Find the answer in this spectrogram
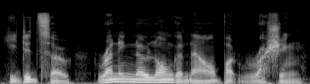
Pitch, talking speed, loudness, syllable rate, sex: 95 Hz, 175 wpm, -16 LUFS, 4.4 syllables/s, male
